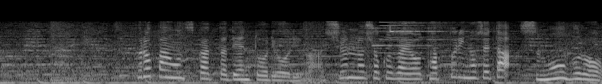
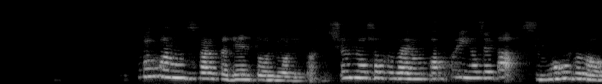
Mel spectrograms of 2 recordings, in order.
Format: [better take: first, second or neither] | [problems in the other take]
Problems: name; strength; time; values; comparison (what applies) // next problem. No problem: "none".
first | noise reduction (neural mask model DeepFilterNet 3)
